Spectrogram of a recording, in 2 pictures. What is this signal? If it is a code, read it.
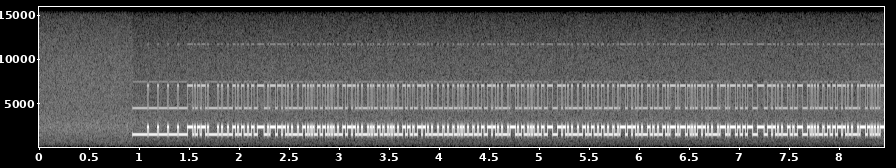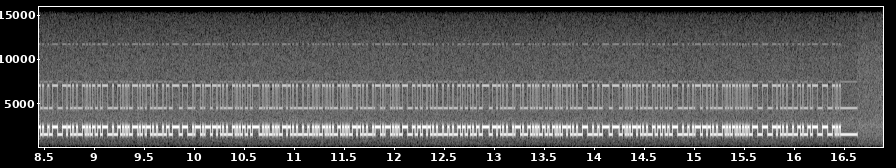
RTTY (75 baud, 850 Hz shift), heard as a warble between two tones, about 1900 Hz centre. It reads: 72253 76867 60670 11612 32629 72213 07334 33895 09418 34319 48976 25933 48566 16476 33698 17825 37604 91554 80913 44699 77994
